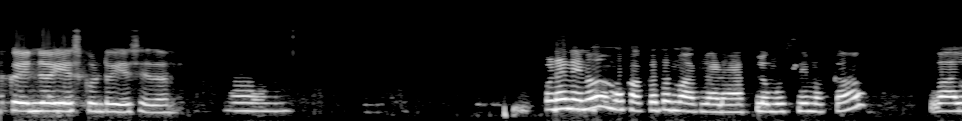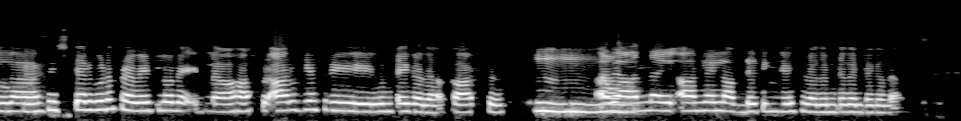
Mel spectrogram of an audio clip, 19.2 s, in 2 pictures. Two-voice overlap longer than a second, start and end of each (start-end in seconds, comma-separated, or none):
none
